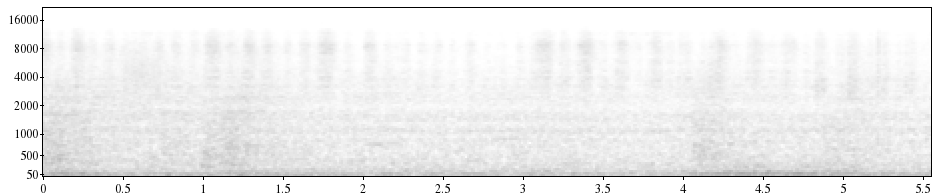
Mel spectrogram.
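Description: Faint, quick scratchy strokes of a wet paintbrush rubbing across paper, blending water-softened pastel on the drawing.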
